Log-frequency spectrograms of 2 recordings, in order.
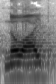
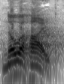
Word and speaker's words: Noahide: How do you pronounce that word? Noahide. Noahide. Is that the way you pronounce it? Yes. I never knew if the H is Noahide.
